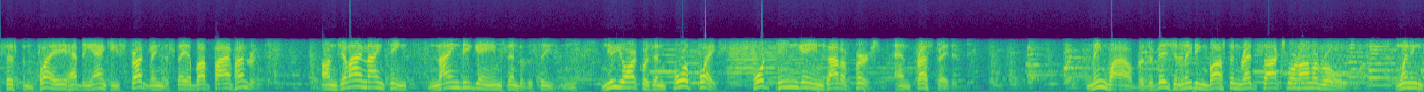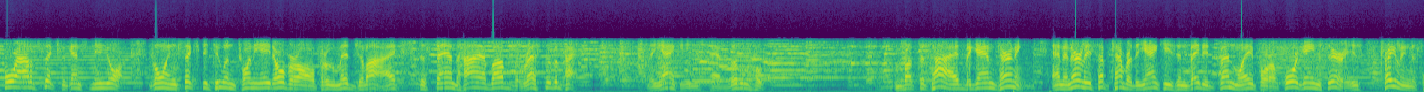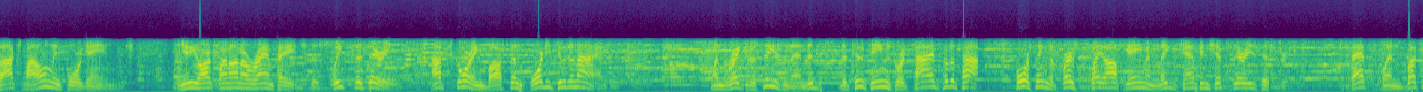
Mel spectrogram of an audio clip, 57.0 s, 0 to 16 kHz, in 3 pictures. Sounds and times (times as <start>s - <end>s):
Speech: 0.0s - 3.5s, 4.3s - 12.8s, 14.5s - 18.0s, 18.6s - 26.7s, 27.6s - 29.2s, 30.9s - 46.2s, 47.4s - 55.2s, 55.9s - 56.9s
Music: 0.0s - 56.9s.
